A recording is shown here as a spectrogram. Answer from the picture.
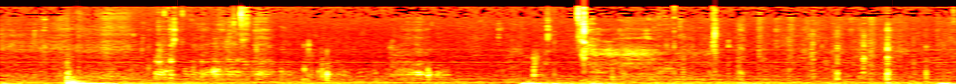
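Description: Close-miked chewing and wet mouth clicks from eating a chicken burger, with a sip through a straw around the middle. Two heavy low thumps come about a second in and about halfway through.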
